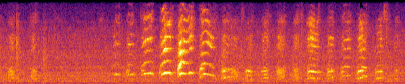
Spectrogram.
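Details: Three-week-old English Cocker Spaniel puppies eating food for the first time at a kennel; a cluster of high, wavering whimpers and yips, busiest in the middle, over a steady low hum and background music.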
